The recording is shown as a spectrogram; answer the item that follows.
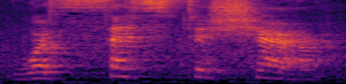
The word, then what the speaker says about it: Worcestershire: I use to our problem spoon it is worse s to share okay that is the white pronounce it's not just the share for me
